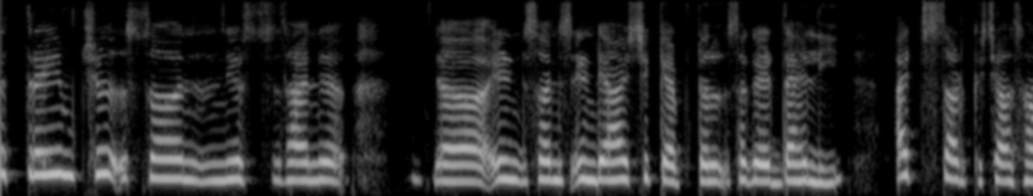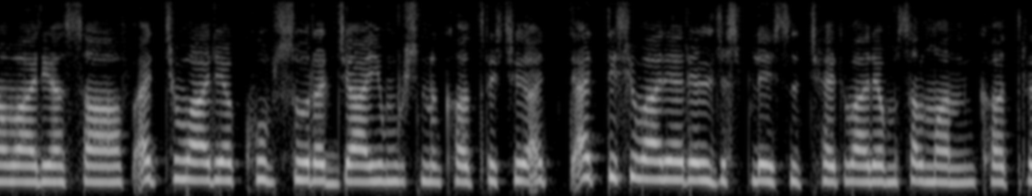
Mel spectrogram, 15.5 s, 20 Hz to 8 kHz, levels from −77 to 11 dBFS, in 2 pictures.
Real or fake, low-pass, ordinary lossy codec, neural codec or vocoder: real; none; none; none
